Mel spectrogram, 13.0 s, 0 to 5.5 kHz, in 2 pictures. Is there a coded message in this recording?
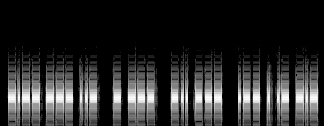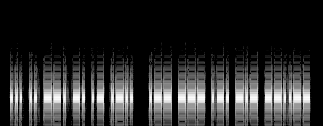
Yes: Morse code from 0.2 to 12.7 s, heard as a keyed tone, about 25 wpm, 600 Hz. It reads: YOU TO DO WEAK SIGNAL WORK,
